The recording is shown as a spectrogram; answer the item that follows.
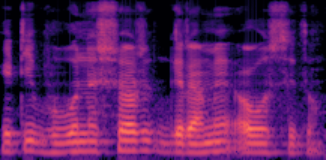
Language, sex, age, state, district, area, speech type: Bengali, male, 18-30, West Bengal, Uttar Dinajpur, urban, read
